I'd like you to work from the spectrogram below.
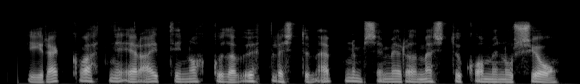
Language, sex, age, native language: Icelandic, male, 50-59, Icelandic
